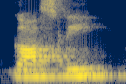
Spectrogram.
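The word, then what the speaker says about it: ghastly: या ये इन वर्ड्स में भी यहाँ पर भी जो है ये साइलेंट है, अगॉस्ट, गास्टली, गैटो, गोस्ट।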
